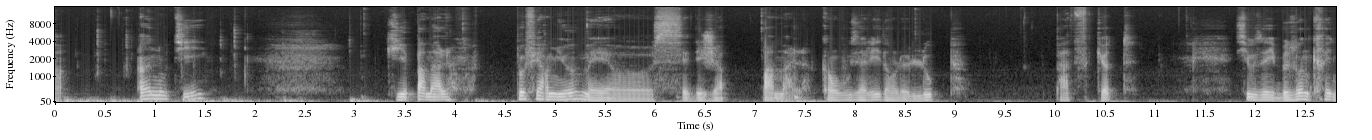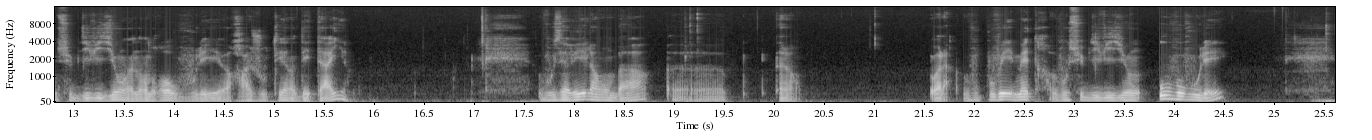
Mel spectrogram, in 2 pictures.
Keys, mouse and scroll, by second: 3.0-4.0 alt+drag, 5.3-5.9 alt+middle drag, 6.2 alt+click, 8.5-10.2 drag, 19.1 click.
